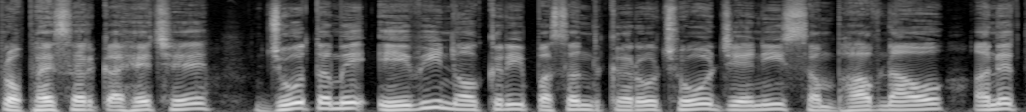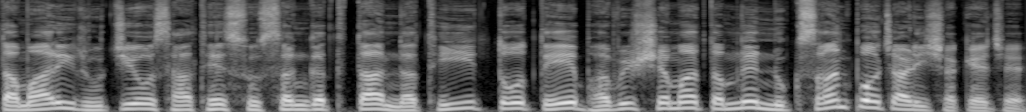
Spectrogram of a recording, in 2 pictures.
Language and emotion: Gujarati, fearful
